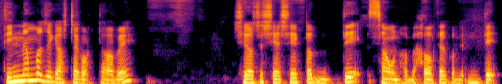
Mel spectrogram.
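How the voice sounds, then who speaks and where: A man's voice: fairly high pitch, animated, quick pace, darkish tone, dry recording, clean studio sound. A young man teaching an online Quran class, who patiently repeats each letter sound again and again for his students. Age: young adult.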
